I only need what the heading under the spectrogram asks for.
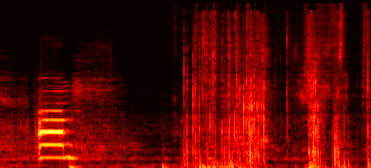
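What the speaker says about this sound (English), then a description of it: "Let's do a little shuffle." A short tonal chime, then tarot cards being shuffled, riffling and flicking in quick bursts, close up.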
